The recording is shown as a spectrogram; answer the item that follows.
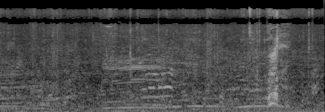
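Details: Cattle coming down off a truck, one animal with crooked legs: a long, low, steady moo holding for over a second, then a short higher call, with people's voices and music behind.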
